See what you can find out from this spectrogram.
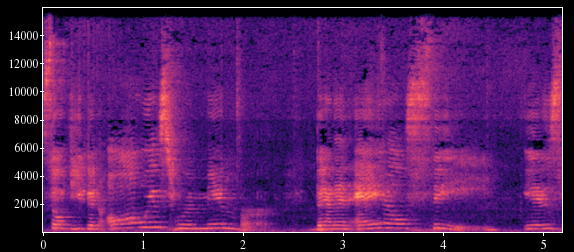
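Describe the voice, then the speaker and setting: An animated woman's voice comes through audible room echo and noticeable background noise. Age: 70s. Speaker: real estate business leader. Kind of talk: motivational talk. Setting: stage with audience.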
